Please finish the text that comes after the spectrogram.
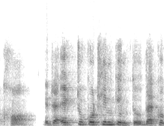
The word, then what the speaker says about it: খ: matra not the full matra there ঠিক আছে kha so some of you may have an issue with pronouncing this like kha kha আর একটা হচ্ছে ক প্রথমটা হচ্ছে like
